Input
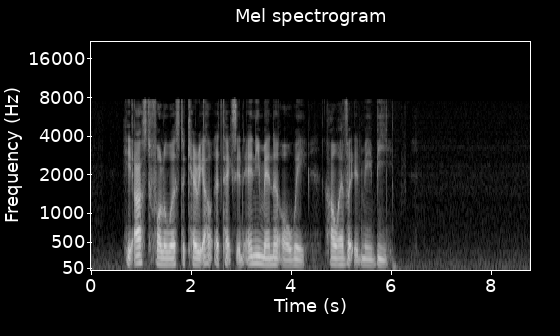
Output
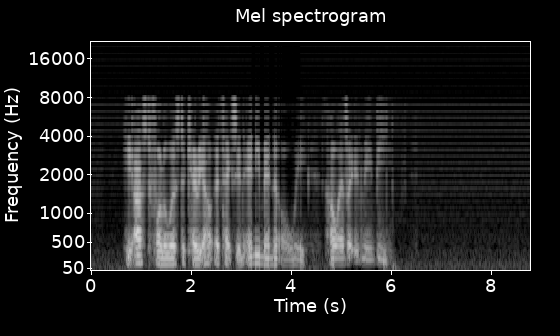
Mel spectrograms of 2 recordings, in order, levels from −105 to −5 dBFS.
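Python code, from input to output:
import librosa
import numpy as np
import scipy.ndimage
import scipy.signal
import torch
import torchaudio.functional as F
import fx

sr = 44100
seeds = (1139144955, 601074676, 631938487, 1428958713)

y = fx.freq_snap(x, sr, grid_st=2)
y = fx.level_steps(y, sr, step_db=15, at=(3.21, 4.19))
y = fx.highpass(y, sr, hz=370.0, slope=12, at=(4.86, 5.85))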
